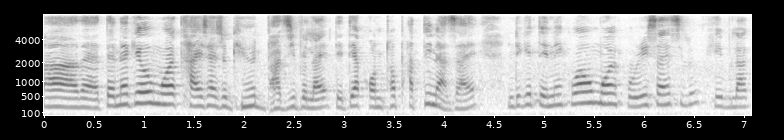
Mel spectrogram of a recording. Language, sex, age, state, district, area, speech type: Assamese, female, 45-60, Assam, Kamrup Metropolitan, urban, spontaneous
